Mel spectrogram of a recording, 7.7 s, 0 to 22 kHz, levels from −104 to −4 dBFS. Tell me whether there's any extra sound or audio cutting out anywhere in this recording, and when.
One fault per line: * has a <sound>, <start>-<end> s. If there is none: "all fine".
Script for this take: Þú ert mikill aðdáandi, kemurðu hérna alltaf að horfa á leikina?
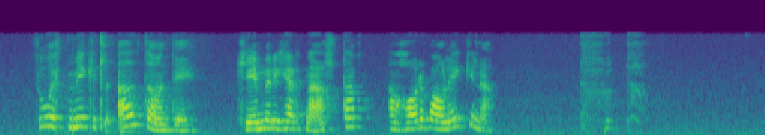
* has a cough, 5.8-6.5 s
